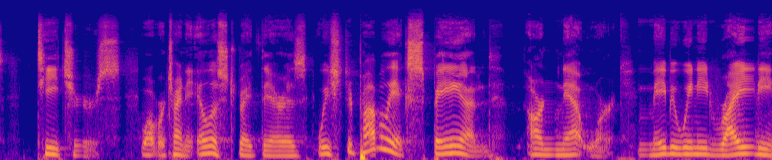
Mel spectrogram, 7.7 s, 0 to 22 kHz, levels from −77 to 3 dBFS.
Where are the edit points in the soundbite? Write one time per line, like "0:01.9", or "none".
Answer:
0:01.3
0:03.1
0:06.4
